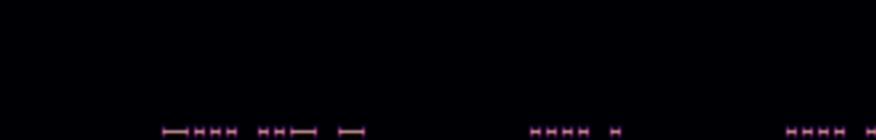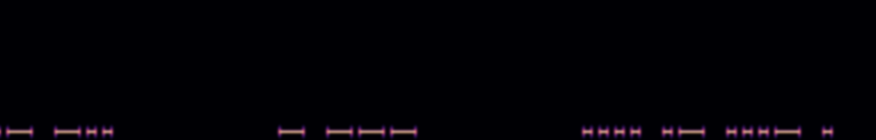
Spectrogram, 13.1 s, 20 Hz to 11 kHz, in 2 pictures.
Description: Morse code, heard as a keyed tone, about 20 wpm, 700 Hz. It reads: BUT HE HAD TO HAVE
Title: 3x Word-Spacing - Sentences from Top 100 Words - 20wpm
